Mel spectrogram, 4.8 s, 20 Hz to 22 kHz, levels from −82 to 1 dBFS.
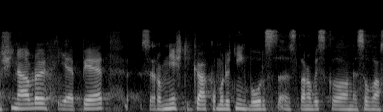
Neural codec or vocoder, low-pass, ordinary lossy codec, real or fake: codec, 16 kHz, 2 kbps, X-Codec, HuBERT features, trained on LibriSpeech; 7.2 kHz; Opus, 32 kbps; fake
